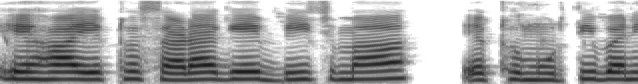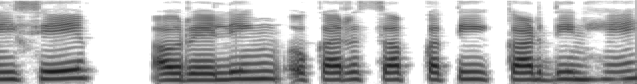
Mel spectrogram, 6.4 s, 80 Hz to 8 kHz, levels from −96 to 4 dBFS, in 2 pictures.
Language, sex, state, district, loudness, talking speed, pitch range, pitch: Chhattisgarhi, female, Chhattisgarh, Sarguja, -15 LUFS, 160 wpm, 240-260 Hz, 250 Hz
